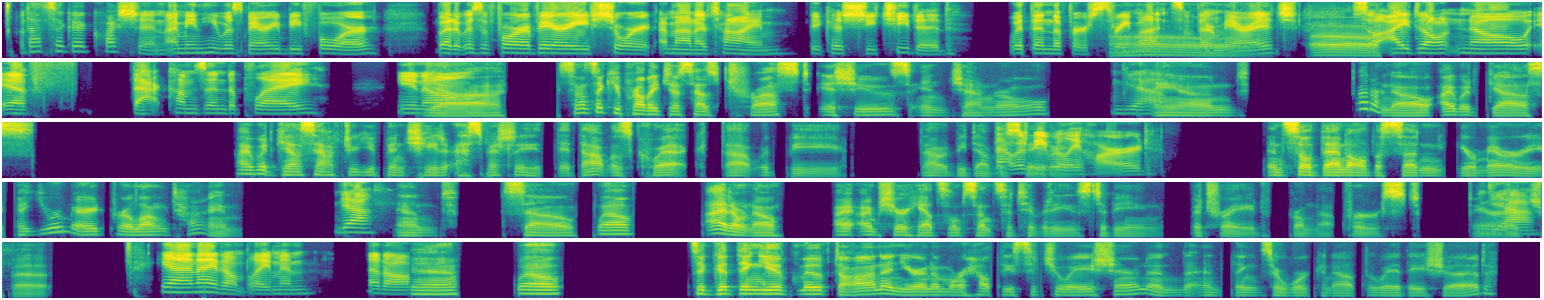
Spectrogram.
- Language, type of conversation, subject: English, unstructured, What should you do if your partner lies to you?
- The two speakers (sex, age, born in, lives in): female, 50-54, United States, United States; male, 50-54, United States, United States
- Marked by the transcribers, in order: drawn out: "Oh"; other background noise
